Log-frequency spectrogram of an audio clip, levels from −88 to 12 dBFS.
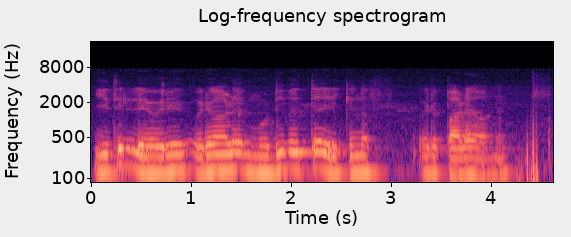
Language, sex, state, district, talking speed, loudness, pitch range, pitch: Malayalam, male, Kerala, Thiruvananthapuram, 115 wpm, -14 LUFS, 115-130 Hz, 120 Hz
